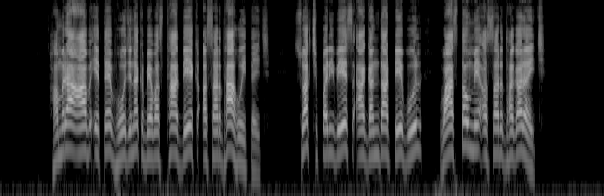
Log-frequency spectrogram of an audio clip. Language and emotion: Maithili, disgusted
